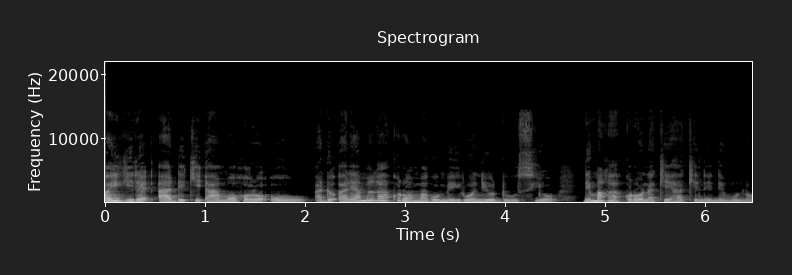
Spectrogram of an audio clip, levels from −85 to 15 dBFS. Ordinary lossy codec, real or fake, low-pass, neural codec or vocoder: none; real; 14.4 kHz; none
